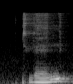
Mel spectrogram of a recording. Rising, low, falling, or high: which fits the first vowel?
rising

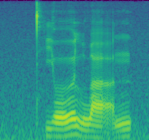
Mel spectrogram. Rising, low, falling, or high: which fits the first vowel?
rising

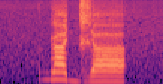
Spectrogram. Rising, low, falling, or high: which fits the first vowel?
falling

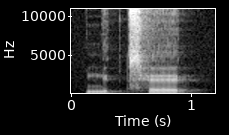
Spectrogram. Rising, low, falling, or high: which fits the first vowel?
low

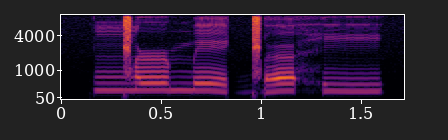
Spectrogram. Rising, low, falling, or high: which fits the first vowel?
high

